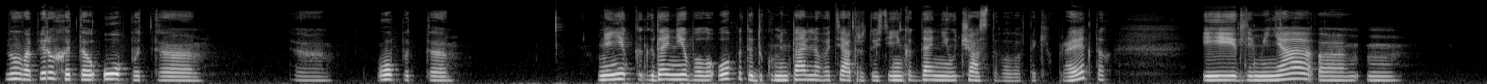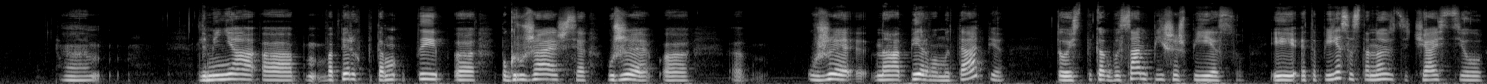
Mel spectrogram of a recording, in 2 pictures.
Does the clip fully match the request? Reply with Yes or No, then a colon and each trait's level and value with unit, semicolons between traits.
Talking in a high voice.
Yes: high, 200 Hz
